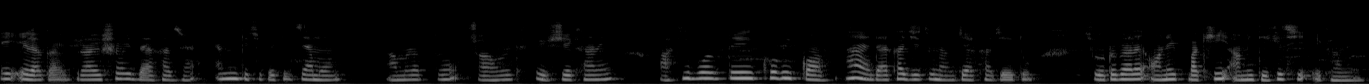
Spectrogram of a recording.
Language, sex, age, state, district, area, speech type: Bengali, female, 18-30, West Bengal, Birbhum, urban, spontaneous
